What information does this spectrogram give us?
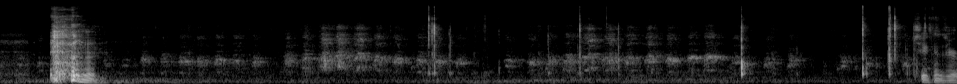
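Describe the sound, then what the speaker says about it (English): Chickens cluck and squabble at a distance on a ranch, with scattered irregular squawks, a sharp cough-like burst early on and faint background noise between the calls. "Chickens are having a spat down there, it sounds like."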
